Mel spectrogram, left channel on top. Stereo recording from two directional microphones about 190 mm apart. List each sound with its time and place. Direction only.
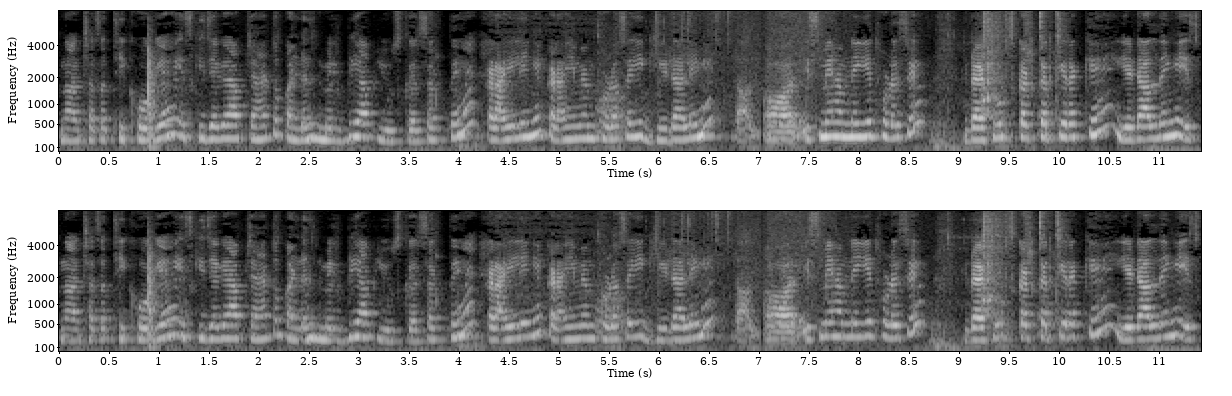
0.0 s speech: 45° left (ahead or behind)
7.4 s speech: 50° left (ahead or behind)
